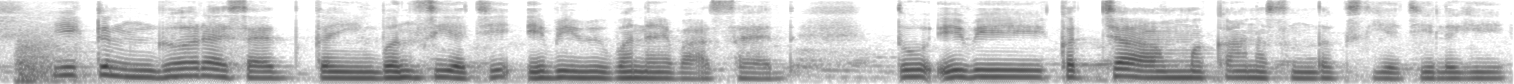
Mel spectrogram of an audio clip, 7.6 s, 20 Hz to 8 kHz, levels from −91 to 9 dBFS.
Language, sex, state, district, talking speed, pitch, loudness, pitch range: Halbi, female, Chhattisgarh, Bastar, 175 wpm, 180 Hz, -29 LUFS, 170-195 Hz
